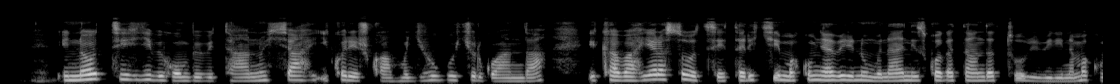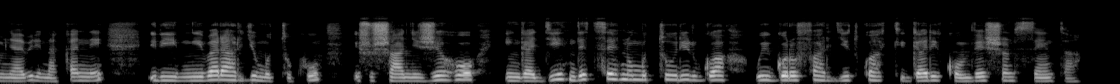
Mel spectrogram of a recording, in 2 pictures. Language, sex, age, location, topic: Kinyarwanda, female, 25-35, Kigali, finance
